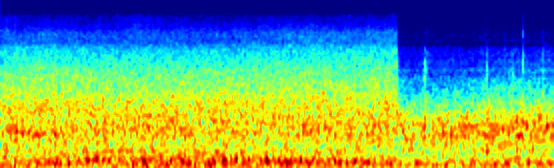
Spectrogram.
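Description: Steady rain falling, a dense even hiss. About four seconds in, at a cut, the hiss thins to a lower rush with scattered small ticks of single drops.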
